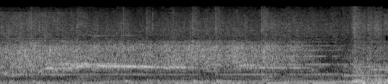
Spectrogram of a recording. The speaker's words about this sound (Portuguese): vamos dar um aplauso para a família paranormal.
